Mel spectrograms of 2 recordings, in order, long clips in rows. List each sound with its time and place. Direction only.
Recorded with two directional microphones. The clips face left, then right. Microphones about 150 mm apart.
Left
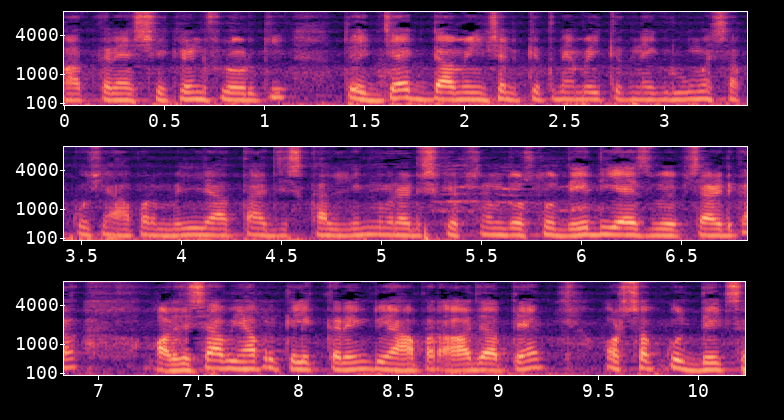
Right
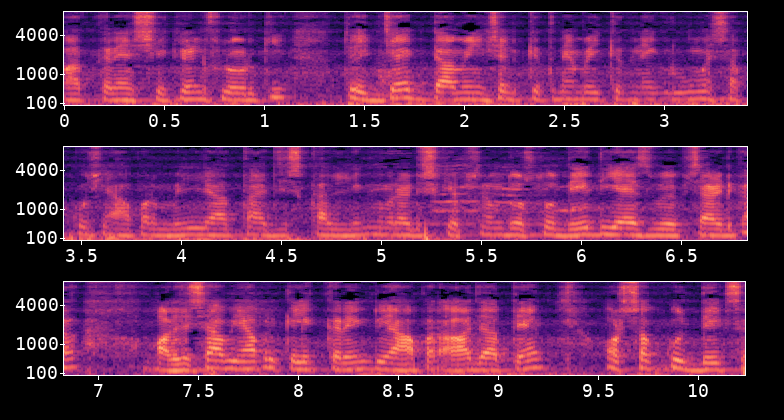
0.0 s speech: 30° left (ahead or behind)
